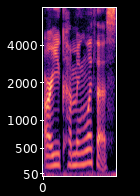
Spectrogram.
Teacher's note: Feel that rise on you and with us? And the little dip at the end. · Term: typical question pattern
